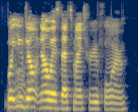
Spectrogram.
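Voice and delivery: ordinary talk, nothing marked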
